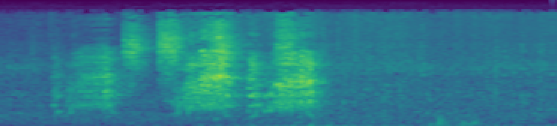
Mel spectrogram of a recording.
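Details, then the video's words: Pet Amazon parrot making funny noises: a quick run of rough, gurgling squawky syllables packed into about two seconds, then quieter. "Hecko is making funny noises."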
